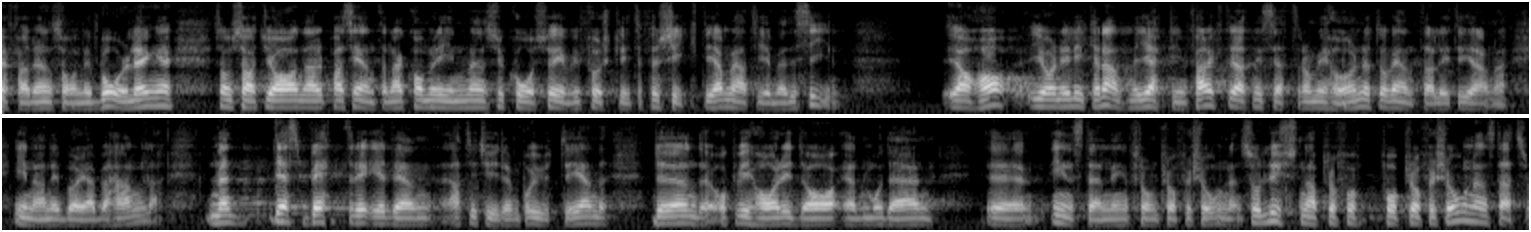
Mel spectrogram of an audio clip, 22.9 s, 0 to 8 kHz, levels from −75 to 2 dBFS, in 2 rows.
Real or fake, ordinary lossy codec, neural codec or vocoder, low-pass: real; none; none; none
